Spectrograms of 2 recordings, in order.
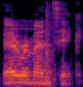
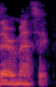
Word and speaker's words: Aromantic: with their song that I mispronounced in the Meat and Metal video because of dyslexia, but it's called Aromantic. Whereas I thought it was Aromatic.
